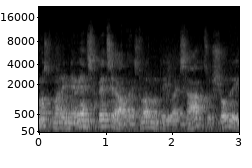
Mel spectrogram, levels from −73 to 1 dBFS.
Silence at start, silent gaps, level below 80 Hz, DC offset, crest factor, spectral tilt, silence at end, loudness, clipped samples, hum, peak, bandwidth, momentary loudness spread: 0 s; none; -64 dBFS; 0.1%; 16 dB; -4.5 dB/octave; 0 s; -31 LUFS; under 0.1%; none; -14 dBFS; 16 kHz; 4 LU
